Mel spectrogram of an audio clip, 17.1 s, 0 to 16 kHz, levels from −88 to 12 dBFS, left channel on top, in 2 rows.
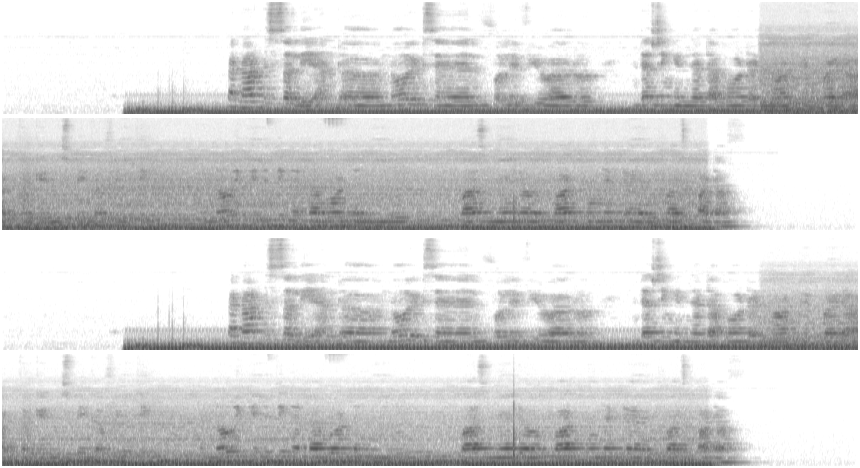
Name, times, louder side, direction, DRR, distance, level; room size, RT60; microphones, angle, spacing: sound 1, 1.2-15.7, right 4 dB, 80° right, 0.4 m, -28 dB
voice 1, 2.3-6.0 6.3-10.2 10.5-12.7 13.1-16.0, equal, 25° left, 1.9 m, -34 dB
sound 2, 7.6-15.6, left 2 dB, 90° left, 0.9 m, -33 dB
7.8 x 3.1 x 4.9 m
head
